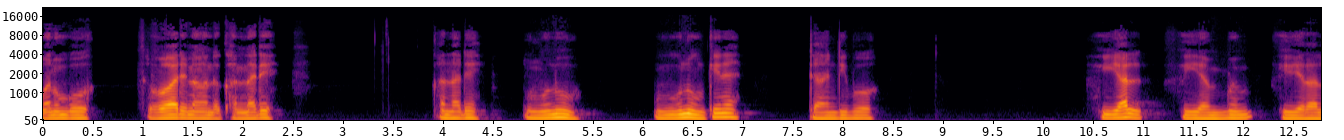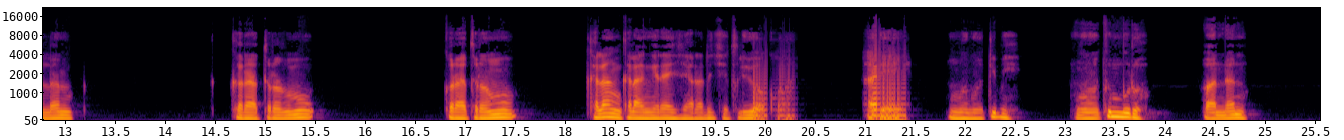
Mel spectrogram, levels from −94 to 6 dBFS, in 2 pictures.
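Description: From 19.89 to 21.61 s the speech turns into a rigid metallic buzz, the robotic sound from repeated short buffers, with a fixed pitch of 200 Hz. That fits a 5 ms block likely being looped while roughly half the real audio is skipped. A spectrogram shows evenly spaced horizontal lines at 200 Hz multiples, and the waveform shows identical short segments repeating.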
